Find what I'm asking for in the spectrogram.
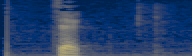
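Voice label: "tsek4", Teochew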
